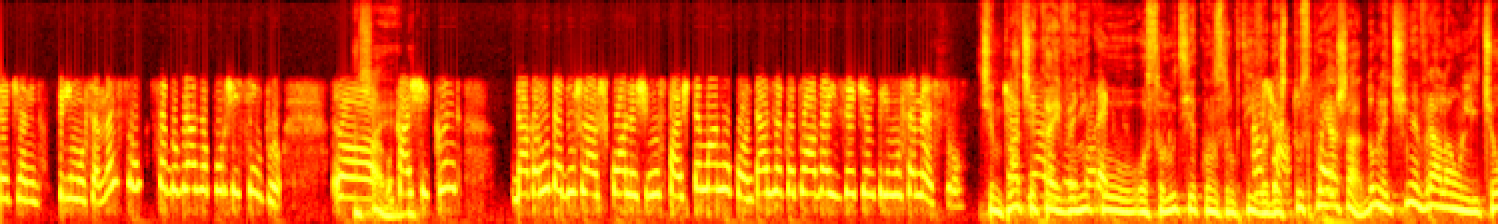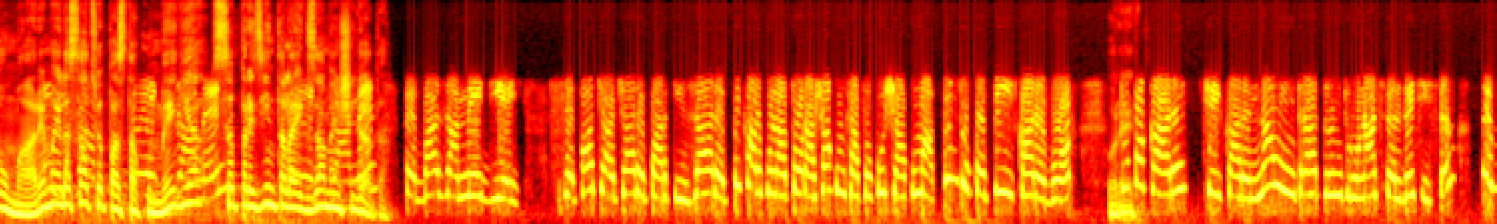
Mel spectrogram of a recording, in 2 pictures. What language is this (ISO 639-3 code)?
ron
